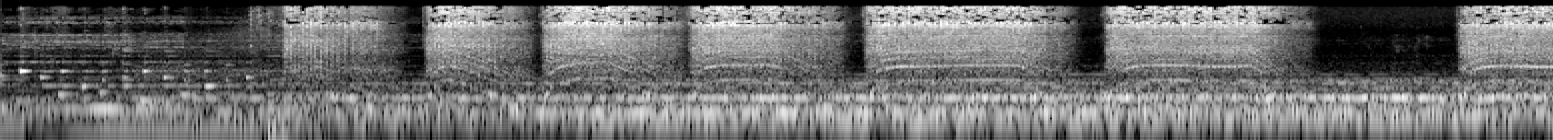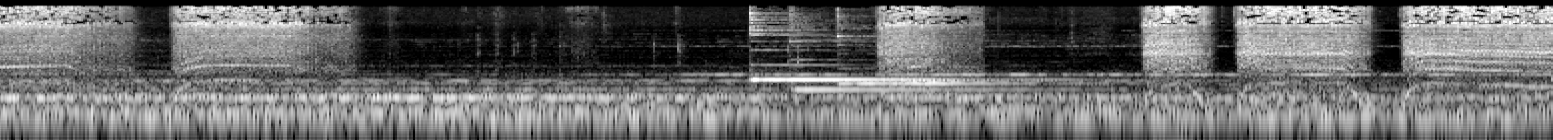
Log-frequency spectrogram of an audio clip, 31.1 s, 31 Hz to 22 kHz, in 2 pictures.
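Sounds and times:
background music: 0.0 - 31.0
cordless drill whining: 2.8 - 13.2, 14.6 - 19.2, 24.3 - 25.5, 26.9 - 31.0.

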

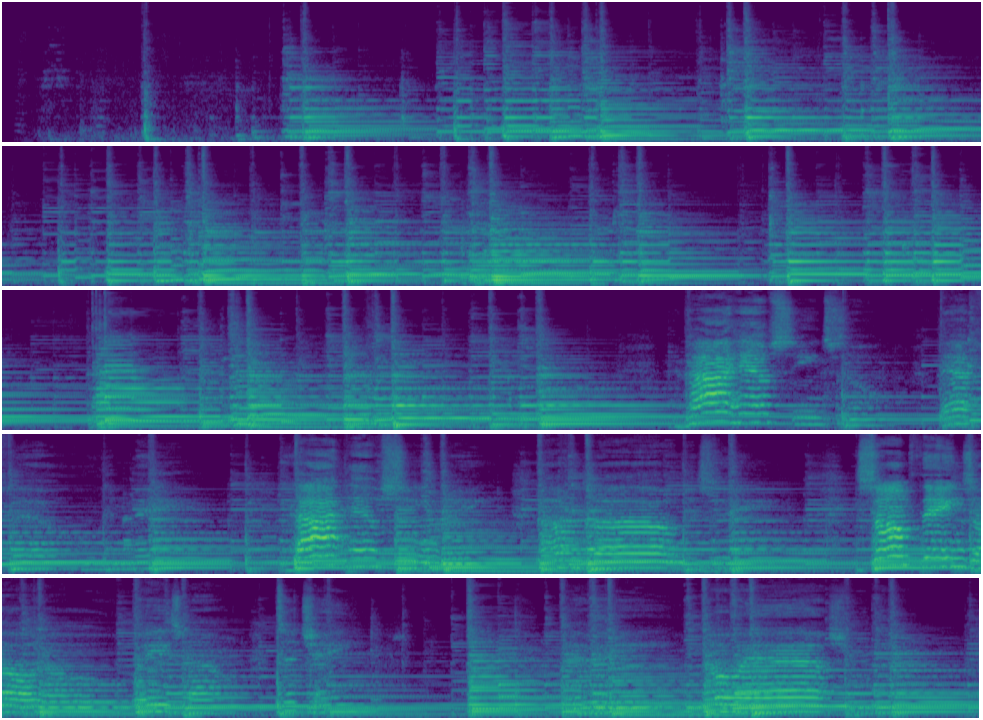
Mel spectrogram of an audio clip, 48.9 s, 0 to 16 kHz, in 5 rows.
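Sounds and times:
acoustic guitar picked and strummed: 0.2 - 48.9.

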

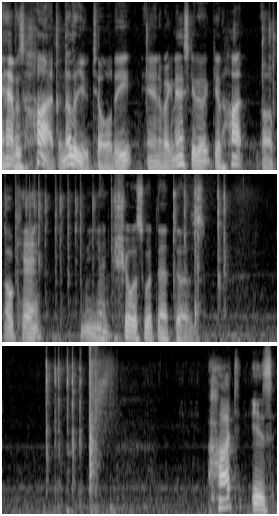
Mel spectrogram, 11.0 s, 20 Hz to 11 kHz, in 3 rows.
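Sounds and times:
keyboard keystrokes: 7.9 - 8.6.

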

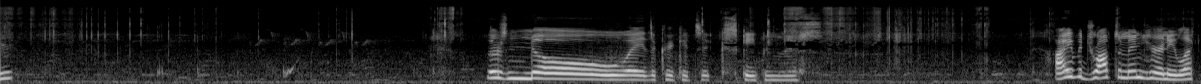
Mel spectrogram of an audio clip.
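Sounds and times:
soft bird calls: 0.2 - 4.5.

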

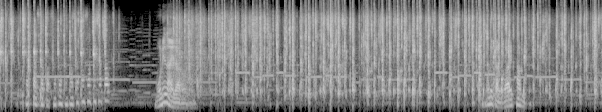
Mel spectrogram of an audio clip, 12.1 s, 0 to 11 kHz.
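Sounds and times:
shaker bottle rattling: 0.0 - 2.4, 3.4 - 12.0
liquid sloshing: 0.0 - 2.5, 3.5 - 12.0.

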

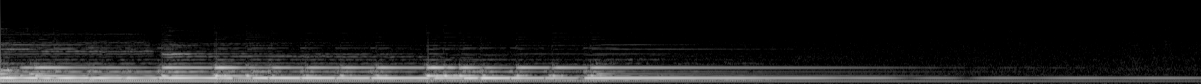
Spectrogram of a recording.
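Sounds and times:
electric guitar chord ringing: 0.0 - 12.0.

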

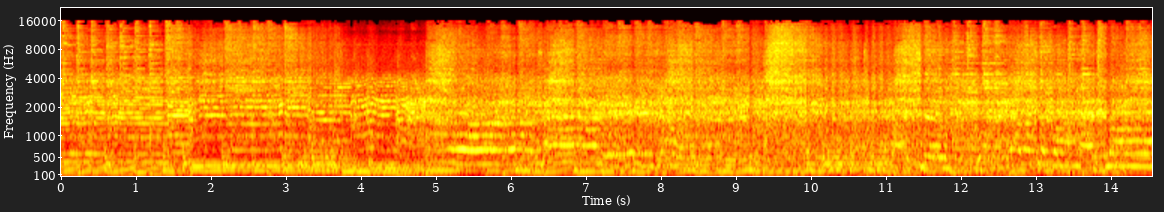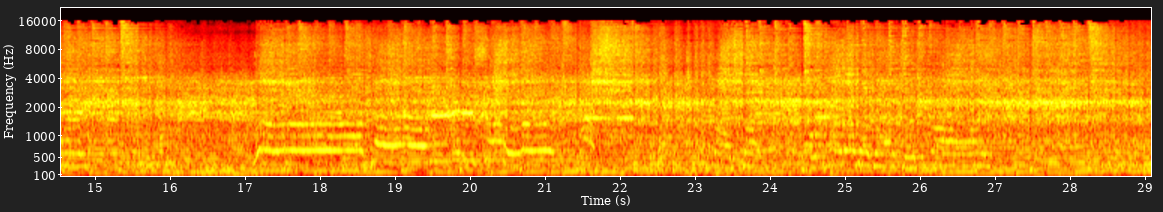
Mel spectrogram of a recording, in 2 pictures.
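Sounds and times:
man singing: 0.0 - 3.1, 4.9 - 9.2, 11.0 - 15.8, 17.1 - 22.2, 23.1 - 27.4
punk band playing loudly: 0.0 - 29.0.

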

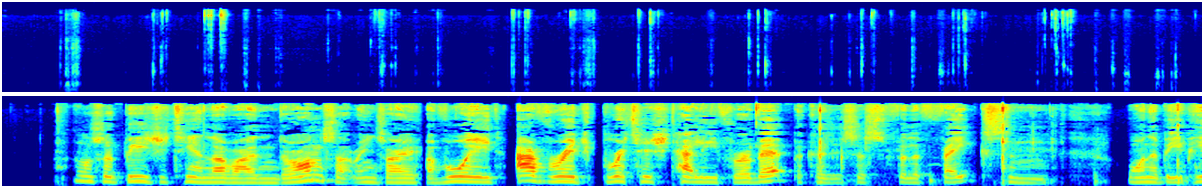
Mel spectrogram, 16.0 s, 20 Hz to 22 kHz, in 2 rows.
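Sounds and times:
faint chewing: 0.1 - 8.6, 11.8 - 16.0.

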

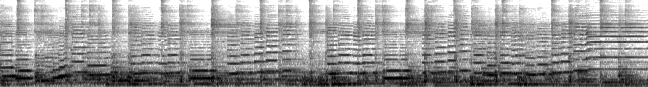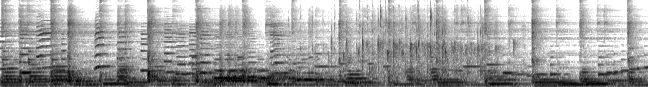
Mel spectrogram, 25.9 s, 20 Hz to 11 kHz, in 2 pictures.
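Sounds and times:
drum kit cymbals: 0.0 - 20.1, 20.8 - 25.9
tenor saxophone solo: 0.0 - 23.7
electric bass: 0.0 - 25.9
piano: 0.0 - 25.9.

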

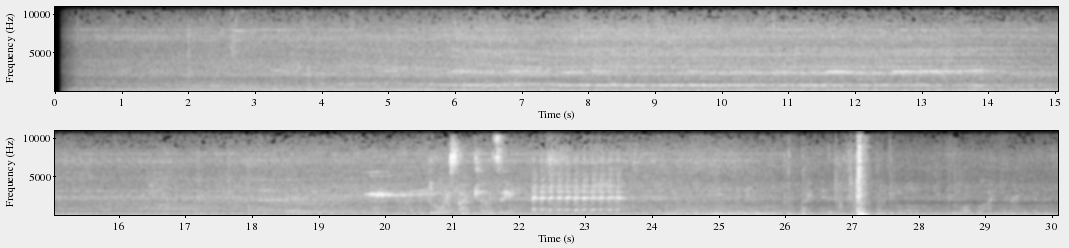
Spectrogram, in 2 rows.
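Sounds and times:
metro train rumbling: 0.1 - 30.0.

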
